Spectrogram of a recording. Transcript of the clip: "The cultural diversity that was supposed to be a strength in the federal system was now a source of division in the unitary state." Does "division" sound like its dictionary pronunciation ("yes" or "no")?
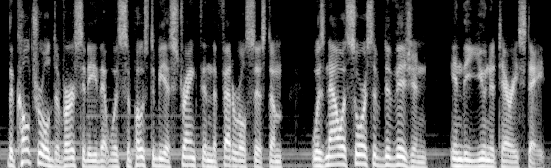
yes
